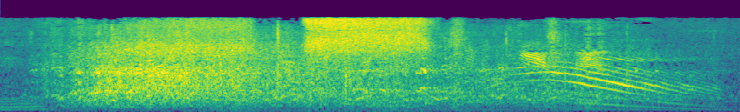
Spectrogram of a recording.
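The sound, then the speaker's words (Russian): Several voices mimic cats, a loud overlapping chorus of hissy, yowling meows that ends in a few long, sliding meow calls near the close. “Прекратите мяукать.”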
